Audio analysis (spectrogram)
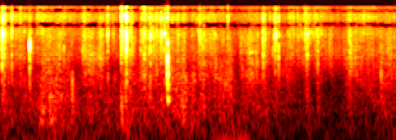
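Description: White gym chalk chunks and powder are squeezed and crumbled between fingertips and palms inside a tray full of chalk powder, crushing and rubbing the solid, crumbly block. The result is a dry, bright crunching and crinkling with short, sharp crackles scattered over a soft gritty hiss.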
